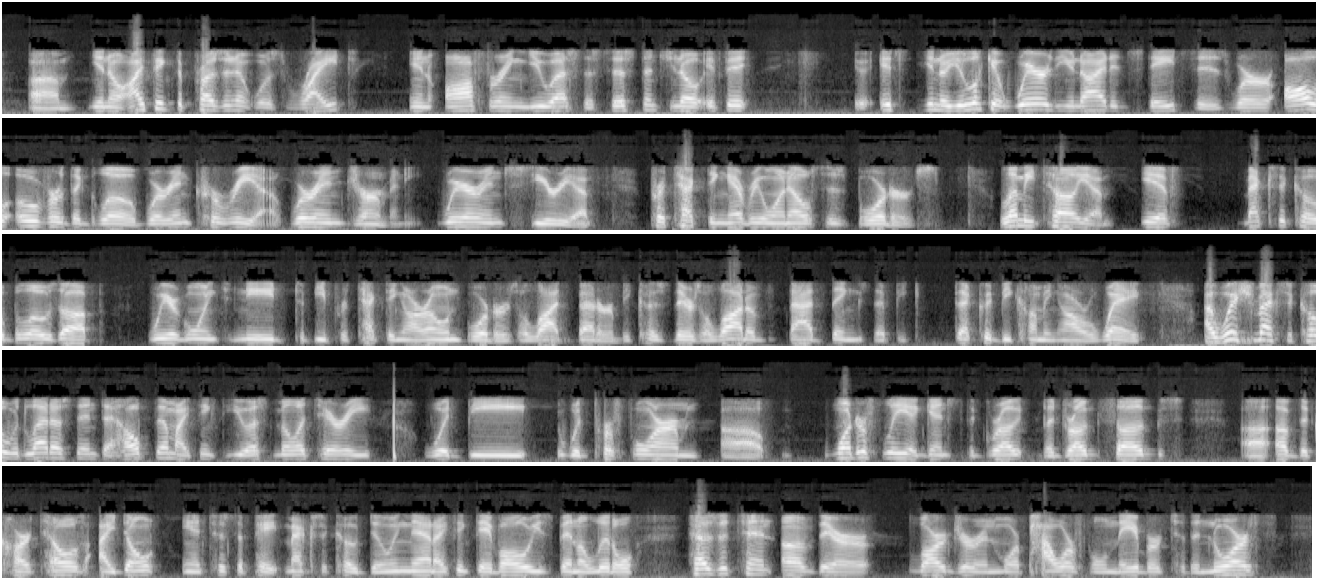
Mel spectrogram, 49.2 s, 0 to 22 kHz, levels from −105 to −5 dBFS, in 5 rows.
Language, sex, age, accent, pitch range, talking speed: English, male, 40-59, American, 125-155 Hz, 170 wpm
